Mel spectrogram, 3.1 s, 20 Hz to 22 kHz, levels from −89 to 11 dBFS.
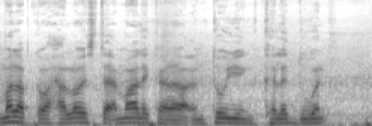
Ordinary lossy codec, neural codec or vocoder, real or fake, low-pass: none; none; real; none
